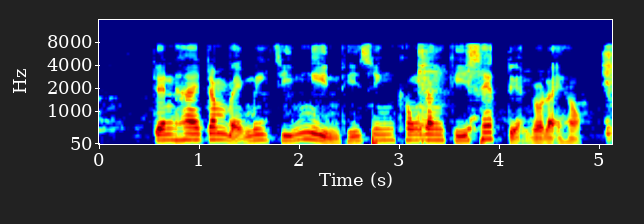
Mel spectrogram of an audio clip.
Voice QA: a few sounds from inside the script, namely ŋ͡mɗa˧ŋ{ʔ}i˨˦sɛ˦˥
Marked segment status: incorrect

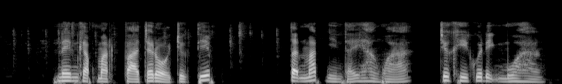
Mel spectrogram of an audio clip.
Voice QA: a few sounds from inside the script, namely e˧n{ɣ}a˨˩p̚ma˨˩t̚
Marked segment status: correct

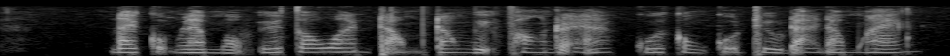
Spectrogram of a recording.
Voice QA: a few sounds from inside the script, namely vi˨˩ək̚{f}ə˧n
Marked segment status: correct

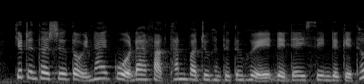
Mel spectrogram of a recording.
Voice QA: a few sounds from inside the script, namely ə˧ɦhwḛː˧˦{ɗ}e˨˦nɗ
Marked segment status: correct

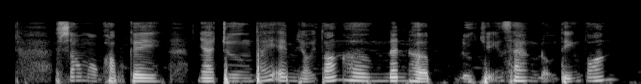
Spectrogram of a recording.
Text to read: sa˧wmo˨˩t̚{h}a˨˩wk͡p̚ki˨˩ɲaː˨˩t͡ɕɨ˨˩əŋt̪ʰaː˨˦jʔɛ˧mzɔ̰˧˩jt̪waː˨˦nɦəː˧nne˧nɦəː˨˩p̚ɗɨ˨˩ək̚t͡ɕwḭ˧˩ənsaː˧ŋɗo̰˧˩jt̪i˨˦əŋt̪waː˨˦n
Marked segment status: correct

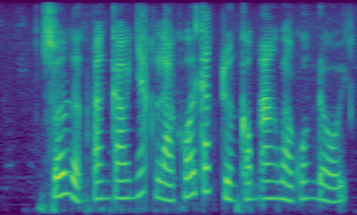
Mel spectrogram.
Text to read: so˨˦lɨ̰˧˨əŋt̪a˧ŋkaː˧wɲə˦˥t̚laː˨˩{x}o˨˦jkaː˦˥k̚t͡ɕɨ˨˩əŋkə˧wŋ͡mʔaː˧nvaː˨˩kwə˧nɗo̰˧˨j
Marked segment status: correct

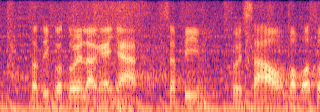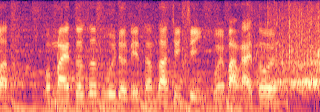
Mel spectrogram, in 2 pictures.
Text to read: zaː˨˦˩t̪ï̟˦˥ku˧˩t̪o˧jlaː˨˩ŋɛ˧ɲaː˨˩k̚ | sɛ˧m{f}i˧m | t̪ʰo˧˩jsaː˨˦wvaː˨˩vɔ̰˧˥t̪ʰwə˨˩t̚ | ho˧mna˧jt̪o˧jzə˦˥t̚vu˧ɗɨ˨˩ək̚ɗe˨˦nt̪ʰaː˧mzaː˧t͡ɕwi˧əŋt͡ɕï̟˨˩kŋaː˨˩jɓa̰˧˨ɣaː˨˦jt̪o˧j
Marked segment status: correct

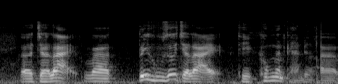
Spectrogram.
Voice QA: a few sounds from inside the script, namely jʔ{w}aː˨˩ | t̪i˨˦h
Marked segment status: incorrect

